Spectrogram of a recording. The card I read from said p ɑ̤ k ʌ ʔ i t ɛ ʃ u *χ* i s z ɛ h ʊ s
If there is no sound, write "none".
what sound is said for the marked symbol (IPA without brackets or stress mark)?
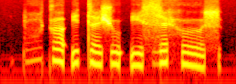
ʔ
